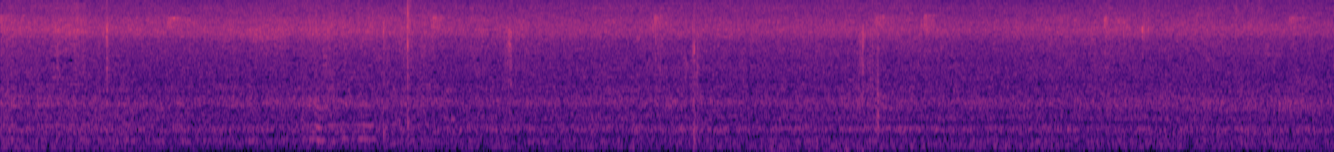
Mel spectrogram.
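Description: Many honey bees buzzing in a steady drone around a crowded, opened hive, with a few faint knocks.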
